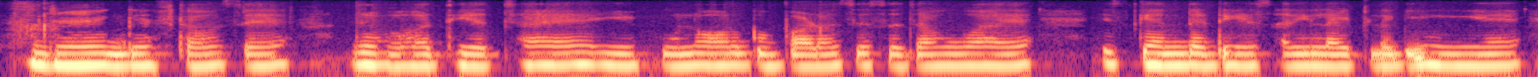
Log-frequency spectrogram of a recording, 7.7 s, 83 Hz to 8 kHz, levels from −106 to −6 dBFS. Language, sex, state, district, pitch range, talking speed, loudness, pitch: Hindi, female, Uttar Pradesh, Budaun, 165-170 Hz, 205 wpm, -14 LUFS, 165 Hz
